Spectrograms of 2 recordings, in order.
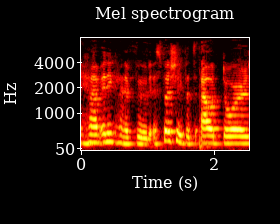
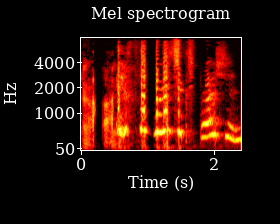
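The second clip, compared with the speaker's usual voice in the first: laughing outburst; 12 semitones higher, slower than usual. Real, not acted. Laughing rant about waiters.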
